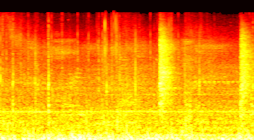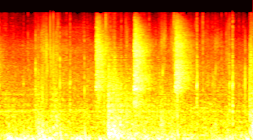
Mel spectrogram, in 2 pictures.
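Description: Building pieces snap into place with sharp whooshing clicks.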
